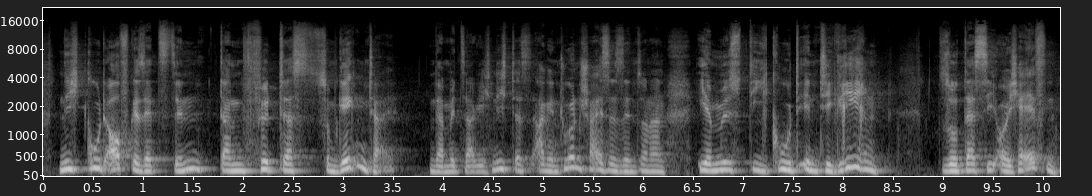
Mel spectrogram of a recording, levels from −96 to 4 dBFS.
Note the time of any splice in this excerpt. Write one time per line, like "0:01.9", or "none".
none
